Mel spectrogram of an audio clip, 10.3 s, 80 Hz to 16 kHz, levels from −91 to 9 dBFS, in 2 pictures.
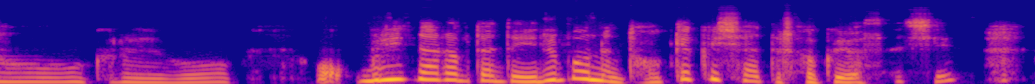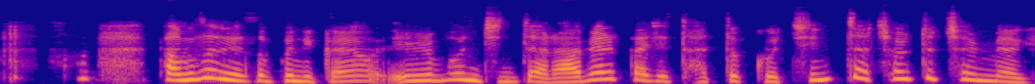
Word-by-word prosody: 어 190 0 -7
그래요. 170 0 -9 0.4
어 - - -1
우리나라보다 270 0 +5
근데 205 -1 0
일본은 260 - +4
더 175 - -8
깨끗이 295 - 0
하더라고요 180 -3 -2
사실. 205 - -8 1.2
방송에서 270 -4 +4
보니까요. 220 +1 -2
일본 245 +3 +2
진짜 195 -1 -3
라벨까지 235 +5 0
다 195 - -13
뜯고 210 -2 -5
진짜 290 - -1
철두철미하게 285 - -2
225 Hz, 315 characters per minute, -19 LUFS, 190-275 Hz, 1.2 s, 우리나라보다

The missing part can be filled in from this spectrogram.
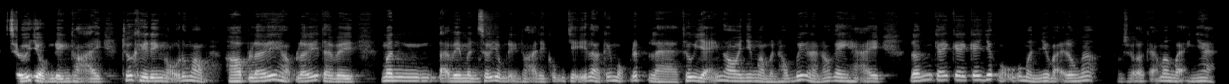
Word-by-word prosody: sử 440 - +8
dụng 135 - +7
điện 135 0 +2
thoại 130 -1 -3 0.2
trước 205 +1 +3
khi 175 -5 +4
đi 155 0 +4
ngủ, 145 -3 -2
đúng 185 - 0
hông? 160 -5 -2 0.2
Hợp 150 +1 +1
lý, 165 +7 +5
hợp 180 -7 -3
lý, 155 +7 +2
tại 140 - 0
vì 135 -1 +2 0.3
mình 165 -2 +3
tại - - -1
vì 145 0 +5
mình 145 -1 0
sử 165 - +1
dụng 170 -3 +2
điện 135 - -6
thoại 135 - -8
thì 135 - -4
cũng 130 - -9
chỉ 150 - -2
là 170 -4 0
cái 175 +5 -5
mục 180 - -4
đích 195 - 0
là 125 -4 -4
thư 175 0 +4
giãn 155 +5 +1
thôi, 160 -3 0
nhưng 155 0 -3
mà 145 - -3
mình 130 -1 -6
hổng 135 +4 -7
biết 205 +1 +3
là - - -3
nó 145 +5 -6
gây 165 -3 -1
hại 140 -1 -4 0.3
đến 190 +7 +1
cái 200 0 0
cái 205 -1 +1
cái 205 +1 +2
giấc 225 +1 +4
ngủ - - -8
của 185 - -4
mình 150 -6 -3
như 155 +2 -2
vậy 140 - -6
luôn 150 +1 0
á. 190 - -2 0.3
Thật - - -19
sự 140 - -12
là - - -4
cảm 170 - -6
ơn 165 - -1
bạn 145 +1 -5
nha. 150 -2 -5
155 Hz, 305 wpm, -20 LUFS, 140-175 Hz, 0.3 s, sử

